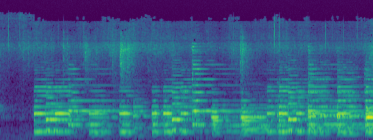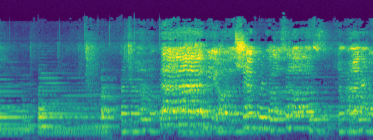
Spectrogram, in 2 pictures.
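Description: A piano plays an introduction of struck chords for about ten seconds, then a children's choir starts singing over it.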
